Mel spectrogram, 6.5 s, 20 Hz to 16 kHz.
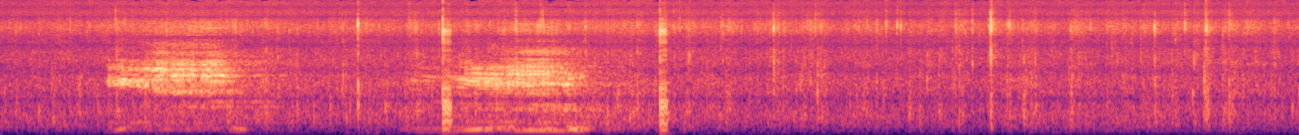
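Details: Two short, hoarse, bleating bellows from a red deer during the 2015 rut in the Bieszczady Mountains, with faint clicks between.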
